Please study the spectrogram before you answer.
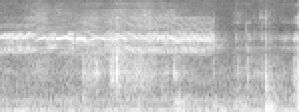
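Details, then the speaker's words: Sonic Flasher toy ambulance siren after a repair attempt: a thin, scratchy squeal breaking into faint chirps instead of a proper wail; the owner may desolder and resolder the whole circuit. "let's um try again oh no never listen to that that's the sound of disappointment that's the sound of baby birds dying in their nests"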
